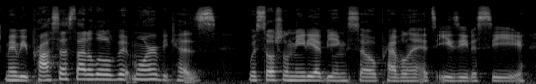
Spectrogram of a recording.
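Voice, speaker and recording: A woman's voice: medium pitch, level tone, fairly quick. A young mother speaking candidly in a casual chat, reflective, with many fillers. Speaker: parent guest on a panel.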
